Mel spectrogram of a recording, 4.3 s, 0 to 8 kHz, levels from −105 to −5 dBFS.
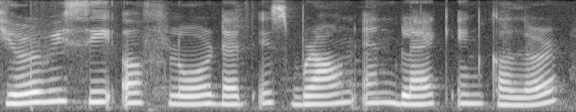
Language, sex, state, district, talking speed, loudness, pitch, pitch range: English, female, Assam, Kamrup Metropolitan, 165 wpm, -16 LUFS, 240 Hz, 220-265 Hz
